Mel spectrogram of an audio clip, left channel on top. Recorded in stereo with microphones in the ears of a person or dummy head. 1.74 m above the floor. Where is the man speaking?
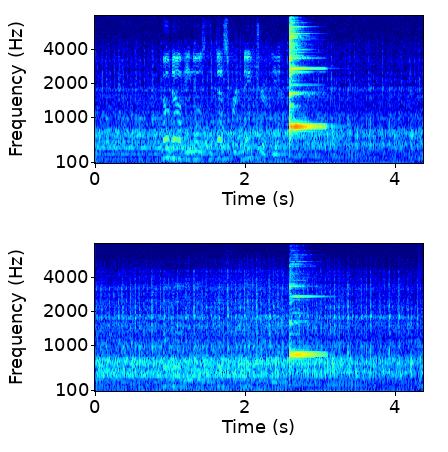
55° left (ahead or behind), 2.5 m.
